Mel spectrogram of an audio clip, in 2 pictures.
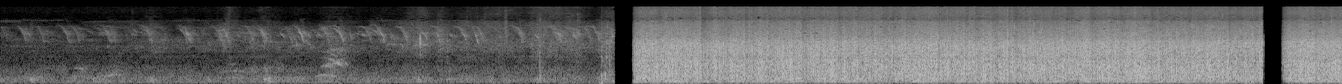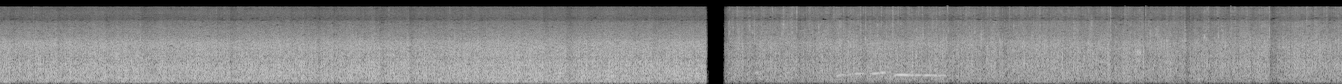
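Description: Heavy rain pouring steadily on the ground and on puddles. It starts suddenly about six seconds in, after a quiet stretch of faint outdoor ambience, and breaks off briefly twice.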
